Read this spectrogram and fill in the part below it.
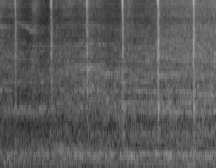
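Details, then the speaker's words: Motorhome diesel heater after repair, warming up: light, even ticks about four times a second over a soft hum, mainly heard outside and only until it reaches temperature; no bad fan noises; normal warm-up ticking. "You can hear it more now. It's in there. It's only doing that until it gets up to temperature."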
